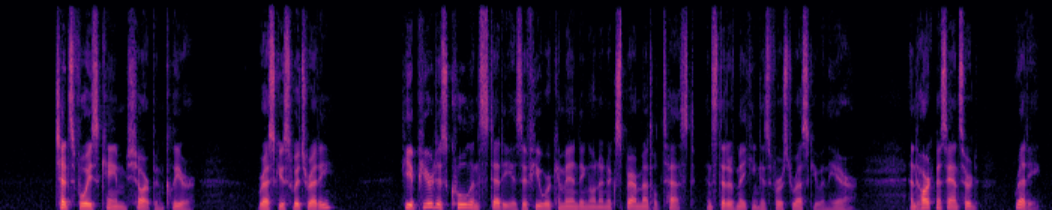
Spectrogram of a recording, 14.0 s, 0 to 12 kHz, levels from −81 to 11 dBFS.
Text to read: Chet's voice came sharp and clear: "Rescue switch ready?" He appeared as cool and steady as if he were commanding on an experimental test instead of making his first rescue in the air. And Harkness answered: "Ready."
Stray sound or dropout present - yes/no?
no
